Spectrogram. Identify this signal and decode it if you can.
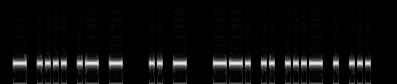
Morse code, heard as a keyed tone, about 30 wpm, 1000 Hz. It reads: THAT IT GIVES
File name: qotdfiles / 30wpm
